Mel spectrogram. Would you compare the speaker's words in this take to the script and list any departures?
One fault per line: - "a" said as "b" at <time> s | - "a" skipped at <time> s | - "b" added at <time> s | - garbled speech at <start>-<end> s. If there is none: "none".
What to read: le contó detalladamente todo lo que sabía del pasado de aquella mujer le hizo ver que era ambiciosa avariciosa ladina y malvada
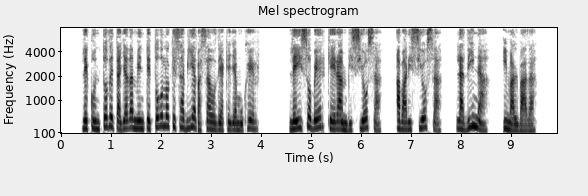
- "del" skipped at 2.7 s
